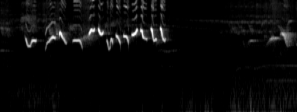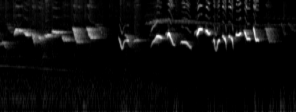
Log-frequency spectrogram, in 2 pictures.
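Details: Masteran recording of common iora and bar-winged prinia song for cage-bird training: bursts of rapid, high, twisting whistles and chips, each lasting a few seconds, separated by a quieter stretch of softer buzzy notes and faint low rumbling.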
